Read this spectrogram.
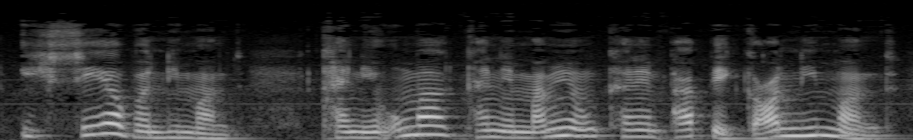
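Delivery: put-on loud, whiny tired child; whining. A narrator's reading. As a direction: whine like a hungry, tired kid. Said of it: "quengelte das kleine Sterndl". (quengelnd und laut wie ein müdes Kind)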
